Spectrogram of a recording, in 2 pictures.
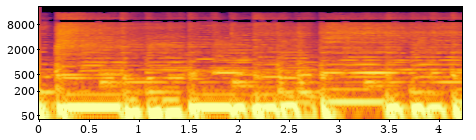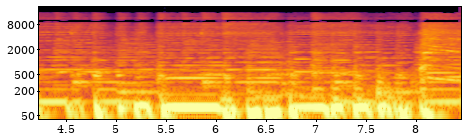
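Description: Live band playing an instrumental Oaxacan chilena: a strong bass line under a busy plucked-string and keyboard melody.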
